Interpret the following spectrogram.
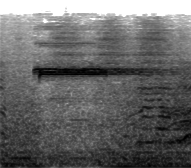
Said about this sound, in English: As the half-time whistle goes, it is goalless at the Jahn Stadion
